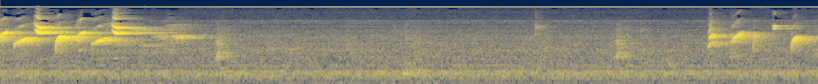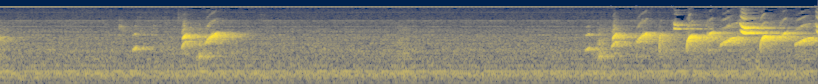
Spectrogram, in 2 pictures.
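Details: European goldfinch from Jagodina singing in three bright bursts of tinkling, twittering notes, separated by pauses of a second or two, with a faint steady hum in the background.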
